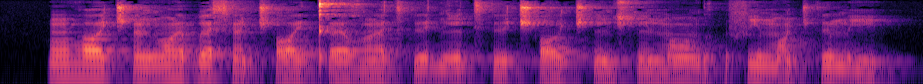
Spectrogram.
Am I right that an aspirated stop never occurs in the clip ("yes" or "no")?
yes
